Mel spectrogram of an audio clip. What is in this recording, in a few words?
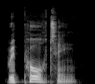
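"reporting", British English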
